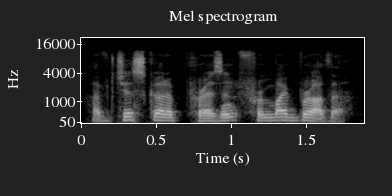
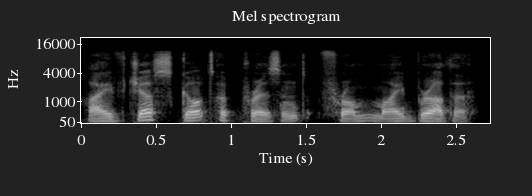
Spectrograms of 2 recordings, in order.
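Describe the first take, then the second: First: Fast connected speech; quick natural read; quickly. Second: Slow and careful; careful slow read; slowly. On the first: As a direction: run the words together. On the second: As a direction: say each word clearly. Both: Shown as a demonstration. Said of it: "first slowly and then quickly".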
